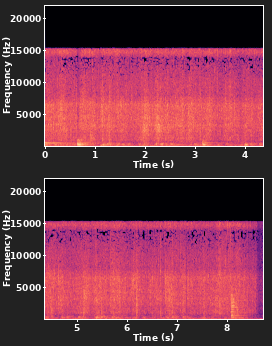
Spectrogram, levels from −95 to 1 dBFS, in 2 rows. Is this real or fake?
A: real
